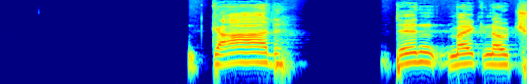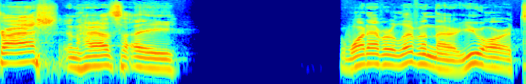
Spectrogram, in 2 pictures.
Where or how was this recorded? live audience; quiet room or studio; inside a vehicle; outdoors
live audience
